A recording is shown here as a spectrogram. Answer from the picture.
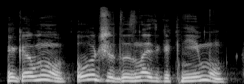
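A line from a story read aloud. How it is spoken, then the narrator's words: Chuckling. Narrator (Russian): хохотнул Вал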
